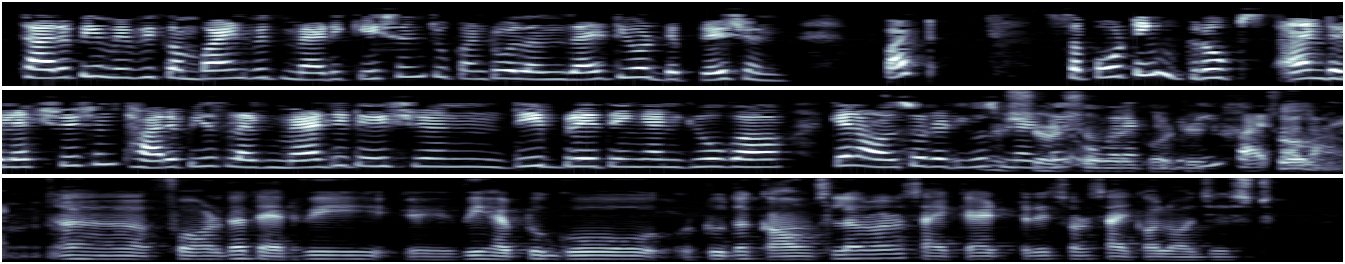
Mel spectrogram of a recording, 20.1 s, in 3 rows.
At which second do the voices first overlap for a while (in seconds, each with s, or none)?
11.6 s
